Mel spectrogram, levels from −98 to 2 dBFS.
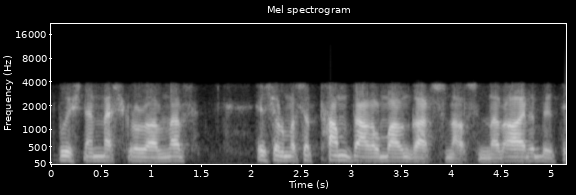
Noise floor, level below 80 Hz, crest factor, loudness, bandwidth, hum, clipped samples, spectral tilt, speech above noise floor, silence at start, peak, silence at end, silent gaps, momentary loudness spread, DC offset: -48 dBFS; -66 dBFS; 22 dB; -22 LUFS; 4 kHz; none; under 0.1%; -3.5 dB/octave; 26 dB; 0.1 s; 0 dBFS; 0.1 s; none; 8 LU; under 0.1%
